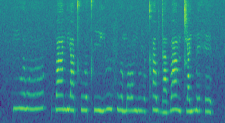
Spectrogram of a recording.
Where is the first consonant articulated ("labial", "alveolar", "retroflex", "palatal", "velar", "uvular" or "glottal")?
palatal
